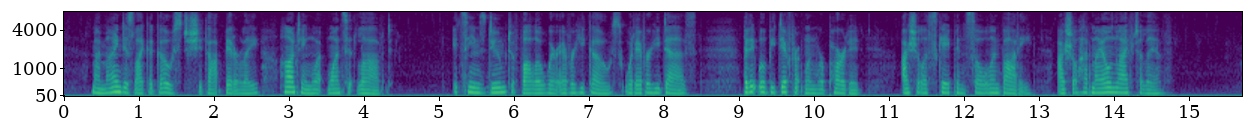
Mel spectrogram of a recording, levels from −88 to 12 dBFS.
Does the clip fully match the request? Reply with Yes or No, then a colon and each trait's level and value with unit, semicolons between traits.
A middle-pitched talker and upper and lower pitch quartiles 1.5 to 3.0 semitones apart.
Yes: medium, 150 Hz; narrow, 2.6 semitones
